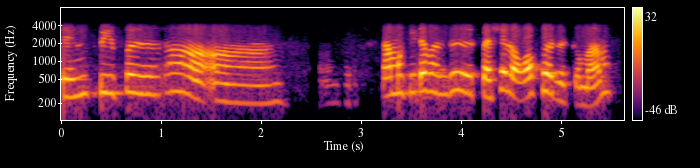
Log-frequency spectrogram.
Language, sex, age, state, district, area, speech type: Tamil, female, 45-60, Tamil Nadu, Tiruvallur, urban, conversation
